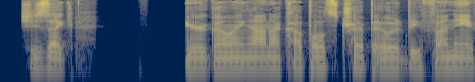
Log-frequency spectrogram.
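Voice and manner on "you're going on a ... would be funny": put-on flat, deadpan delivery. Quoting Riley's dry humor to listeners, imitating Riley's monotone. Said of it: "the most monotone I've ever heard anyone".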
